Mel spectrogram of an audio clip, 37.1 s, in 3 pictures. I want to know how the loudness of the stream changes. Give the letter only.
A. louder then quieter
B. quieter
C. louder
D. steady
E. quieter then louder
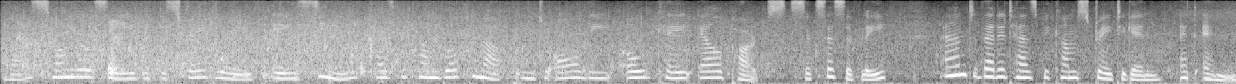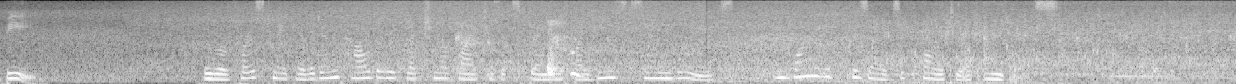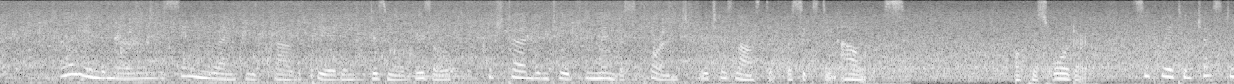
E.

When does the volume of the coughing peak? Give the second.
18 s.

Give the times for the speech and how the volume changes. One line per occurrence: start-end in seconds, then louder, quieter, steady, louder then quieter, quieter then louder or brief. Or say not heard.
0.0-12.8 steady
14.3-23.1 steady
25.3-33.9 steady
34.9-37.0 brief.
